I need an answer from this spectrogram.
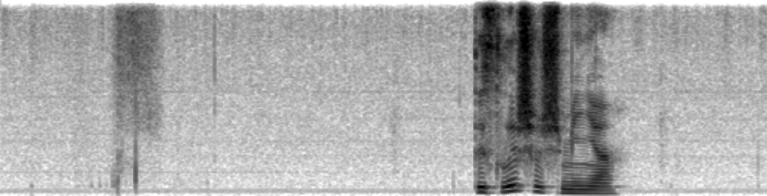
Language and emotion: Russian, neutral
